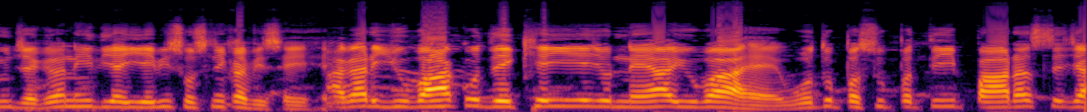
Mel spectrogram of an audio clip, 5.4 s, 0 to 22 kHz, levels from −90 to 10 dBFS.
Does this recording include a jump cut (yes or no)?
yes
